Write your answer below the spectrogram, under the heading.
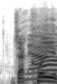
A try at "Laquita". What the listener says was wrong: No, look, La Jaquita. Well, there's an L.A. in there. Laquita.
